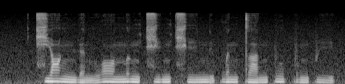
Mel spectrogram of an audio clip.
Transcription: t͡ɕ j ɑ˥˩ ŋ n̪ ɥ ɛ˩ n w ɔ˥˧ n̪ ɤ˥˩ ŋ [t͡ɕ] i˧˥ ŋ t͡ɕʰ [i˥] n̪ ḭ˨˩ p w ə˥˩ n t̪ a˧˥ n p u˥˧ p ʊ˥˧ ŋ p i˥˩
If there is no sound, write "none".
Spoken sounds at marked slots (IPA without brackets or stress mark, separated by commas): t͡ɕ, i˧˥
